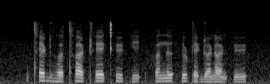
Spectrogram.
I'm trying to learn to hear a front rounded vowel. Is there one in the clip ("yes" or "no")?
yes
